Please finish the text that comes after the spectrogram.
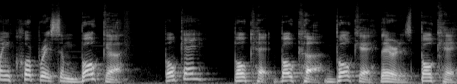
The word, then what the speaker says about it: bokeh: videos and photos and how I incorporate some bokeh.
